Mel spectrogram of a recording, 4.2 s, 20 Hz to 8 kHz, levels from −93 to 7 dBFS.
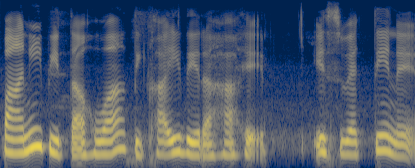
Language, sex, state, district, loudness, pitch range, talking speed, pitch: Hindi, female, Madhya Pradesh, Dhar, -14 LUFS, 180-215 Hz, 145 wpm, 190 Hz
